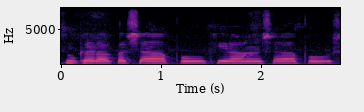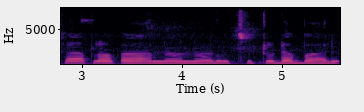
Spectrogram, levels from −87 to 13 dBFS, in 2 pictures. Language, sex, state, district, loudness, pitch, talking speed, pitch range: Telugu, female, Telangana, Nalgonda, -35 LUFS, 220 Hz, 130 wpm, 210-225 Hz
